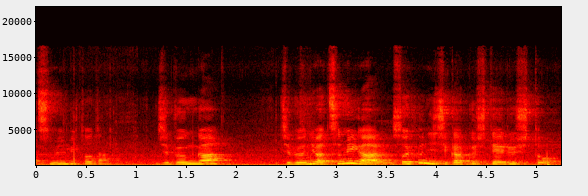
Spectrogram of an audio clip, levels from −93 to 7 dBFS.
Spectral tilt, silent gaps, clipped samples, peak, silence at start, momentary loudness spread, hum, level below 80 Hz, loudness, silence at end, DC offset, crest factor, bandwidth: -5 dB/octave; none; under 0.1%; -12 dBFS; 0 s; 15 LU; none; -46 dBFS; -29 LUFS; 0 s; under 0.1%; 18 dB; 17 kHz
